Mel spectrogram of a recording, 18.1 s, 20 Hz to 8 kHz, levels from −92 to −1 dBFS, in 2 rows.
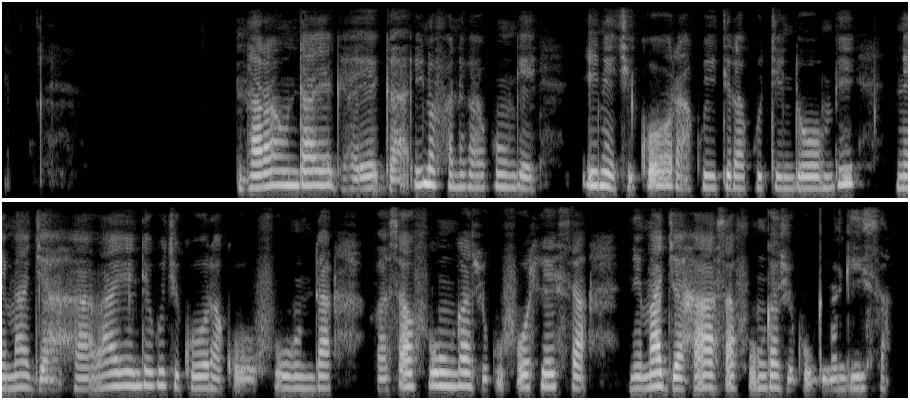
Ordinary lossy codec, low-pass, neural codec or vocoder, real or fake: AAC, 48 kbps; 7.2 kHz; vocoder, 44.1 kHz, 80 mel bands, Vocos; fake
